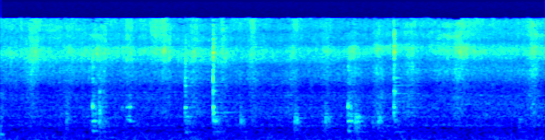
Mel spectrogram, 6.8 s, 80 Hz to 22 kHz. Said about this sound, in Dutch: De kool staat nu ongeveer 5 minuten te stoven. Ik haal het deksel even van de pan en dan roer ik het even om. Je kunt het misschien nog wel horen.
